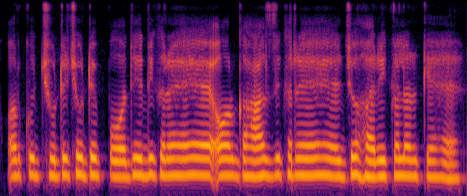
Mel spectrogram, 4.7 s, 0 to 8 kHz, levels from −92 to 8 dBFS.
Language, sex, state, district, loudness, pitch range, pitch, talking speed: Hindi, female, Maharashtra, Mumbai Suburban, -15 LUFS, 205-220 Hz, 215 Hz, 220 wpm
